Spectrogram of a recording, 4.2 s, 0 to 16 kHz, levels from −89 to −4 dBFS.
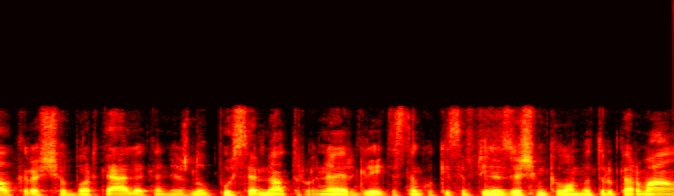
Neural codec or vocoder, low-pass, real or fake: none; 7.2 kHz; real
